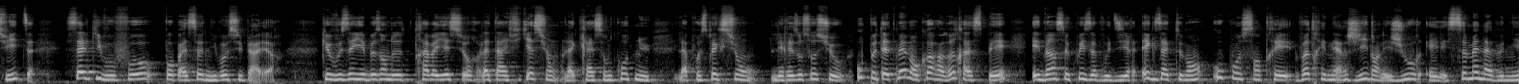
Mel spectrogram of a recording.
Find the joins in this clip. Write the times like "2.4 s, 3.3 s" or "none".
6.7 s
